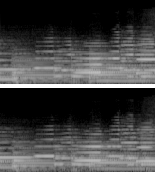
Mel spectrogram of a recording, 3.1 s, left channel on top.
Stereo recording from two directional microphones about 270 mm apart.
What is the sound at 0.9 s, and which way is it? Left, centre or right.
Clarinet, centre.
